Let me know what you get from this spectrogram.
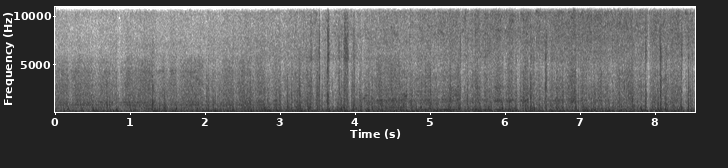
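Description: Porsche Cayman R's flat-six engine heard from inside the cabin, accelerating hard with its note rising through third gear, then shifting up into fourth. Wind noise runs underneath.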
